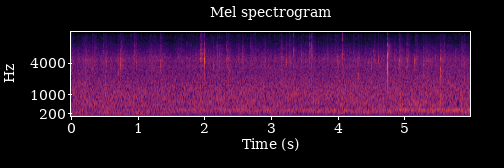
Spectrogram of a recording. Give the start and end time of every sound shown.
0s-6s: rain
0s-6s: vehicle engine

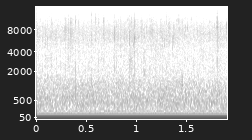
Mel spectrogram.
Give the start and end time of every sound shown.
0s-2s: rain

